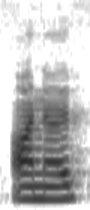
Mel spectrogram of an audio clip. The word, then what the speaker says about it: honor: Honor, again H is silent.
